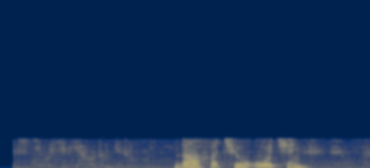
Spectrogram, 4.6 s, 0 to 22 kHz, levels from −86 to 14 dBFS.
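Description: No faults can be heard.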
